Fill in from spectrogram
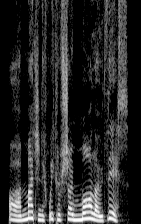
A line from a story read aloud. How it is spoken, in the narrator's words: Astrid sighed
